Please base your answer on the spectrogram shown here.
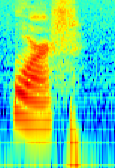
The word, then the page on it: wharf: [wɑːɹf]; /wɔː(ɹ)f/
